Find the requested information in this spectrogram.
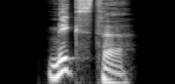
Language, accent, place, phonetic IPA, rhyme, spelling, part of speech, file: German, Germany, Berlin, [ˈmɪkstə], -ɪkstə, mixte, verb, De-mixte.ogg
- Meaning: inflection of mixen: 1. first/third-person singular preterite 2. first/third-person singular subjunctive II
